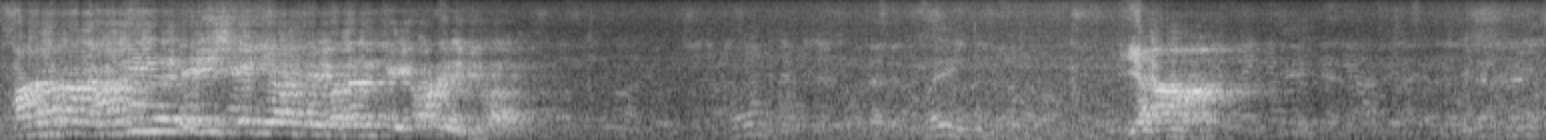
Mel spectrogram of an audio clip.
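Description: An elderly man speaks forcefully into a microphone, his voice carried over loudspeakers.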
